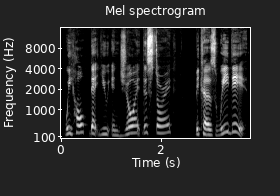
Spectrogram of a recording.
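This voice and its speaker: Animated woman storyteller, dry close sound. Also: medium pitch, measured pace, no echo. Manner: theatrical, addresses young readers directly. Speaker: children's story narrator and host. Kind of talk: expressive read-aloud and chat for young children.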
